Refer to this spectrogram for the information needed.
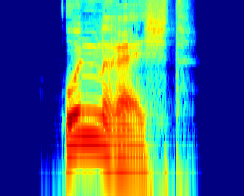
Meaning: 1. injustice 2. wrongdoing
- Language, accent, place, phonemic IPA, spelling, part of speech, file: German, Germany, Berlin, /ˈʊnʁɛçt/, Unrecht, noun, De-Unrecht.ogg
